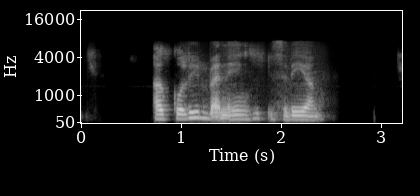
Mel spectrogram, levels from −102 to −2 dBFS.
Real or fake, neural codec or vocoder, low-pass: fake; codec, 16 kHz, 1 kbps, X-Codec, HuBERT features, trained on LibriSpeech; 7.2 kHz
